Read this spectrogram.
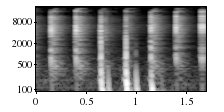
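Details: Sharp repeated snapping pulses, about six in under two seconds, some with a deep thud, from a shockwave therapy device on the left knee; ACL deficiency since a 2001 soccer injury, meniscus-area inflammation, with PEMF treatment.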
